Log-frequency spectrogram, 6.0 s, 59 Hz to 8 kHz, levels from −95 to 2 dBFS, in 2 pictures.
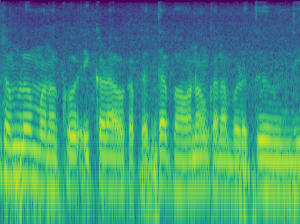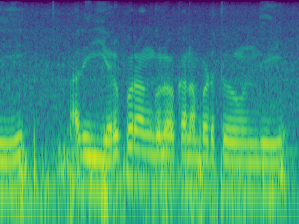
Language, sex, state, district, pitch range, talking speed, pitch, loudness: Telugu, male, Telangana, Hyderabad, 115-135 Hz, 130 wpm, 125 Hz, -14 LUFS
